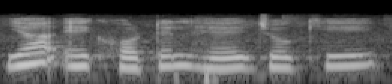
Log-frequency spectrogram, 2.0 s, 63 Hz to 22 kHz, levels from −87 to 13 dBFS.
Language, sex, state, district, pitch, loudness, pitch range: Hindi, female, Arunachal Pradesh, Lower Dibang Valley, 225 Hz, -18 LUFS, 205-230 Hz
